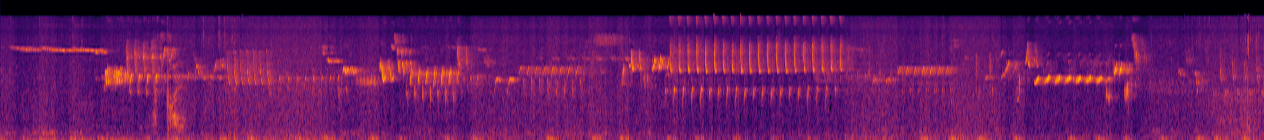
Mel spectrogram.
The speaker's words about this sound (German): Die da mit dem Düt, Düt, Düt, Düt. Das ist die Hausnachtigall.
